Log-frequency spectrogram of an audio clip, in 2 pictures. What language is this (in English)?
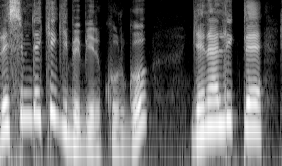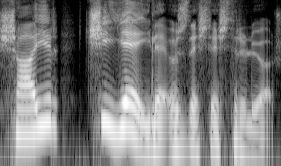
Turkish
